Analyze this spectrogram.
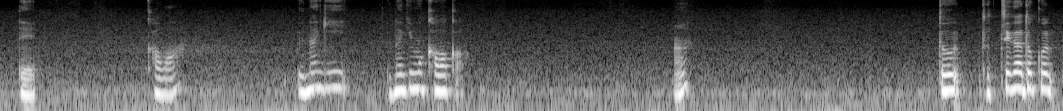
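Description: A young woman speaks softly and close by, in short phrases.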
